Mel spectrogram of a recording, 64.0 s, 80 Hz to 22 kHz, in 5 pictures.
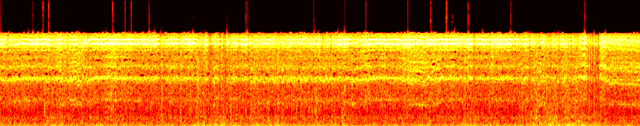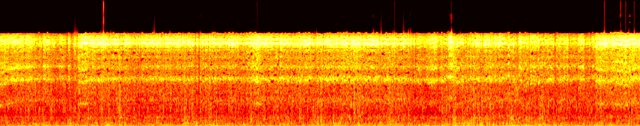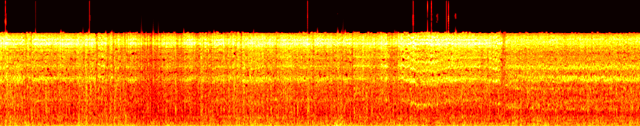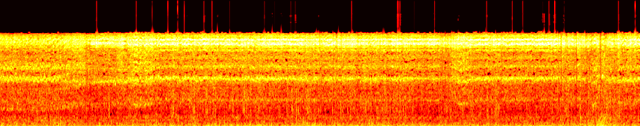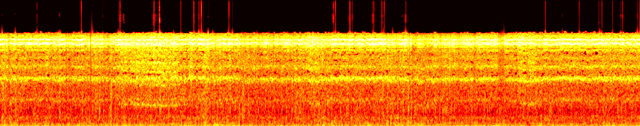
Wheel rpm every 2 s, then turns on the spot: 220, 240, 230, 220, 230, 230, 230, 230, 230, 230, 230, 220, 220, 230, 230, 230, 230, 210, 190, 200, 220, 230, 240, 230, 230, 230, 230, 230, 220, 230, 230, 230.
none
